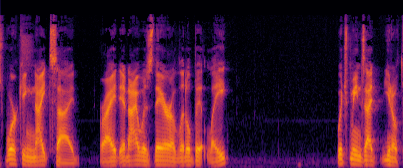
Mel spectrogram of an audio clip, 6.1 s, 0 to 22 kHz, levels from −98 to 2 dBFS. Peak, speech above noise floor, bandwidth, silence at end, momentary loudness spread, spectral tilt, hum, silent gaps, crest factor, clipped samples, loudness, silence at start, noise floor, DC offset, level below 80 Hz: -2 dBFS; 48 dB; 15.5 kHz; 0 s; 7 LU; -3.5 dB/octave; none; none; 22 dB; under 0.1%; -22 LUFS; 0 s; -70 dBFS; under 0.1%; -56 dBFS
